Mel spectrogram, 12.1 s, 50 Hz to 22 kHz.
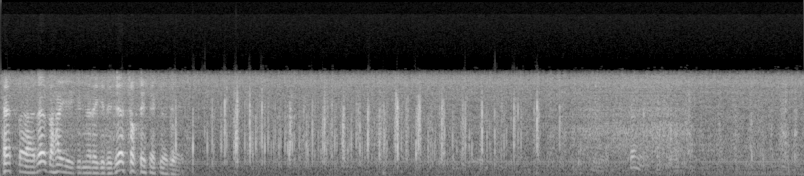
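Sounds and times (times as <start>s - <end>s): people clapping: 2.4s - 8.6s.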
